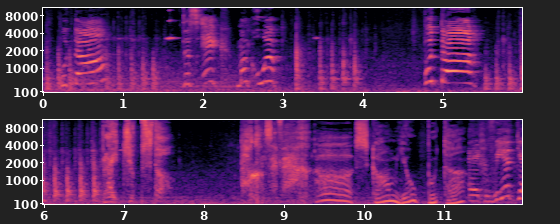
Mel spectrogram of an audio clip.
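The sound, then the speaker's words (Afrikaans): Repeated knocking on a door by someone who will keep knocking until it is opened, several sharp raps in quick bursts, while people talk over and between the knocks. “en jy ken my, ek sal klop en klop totdat jy oopmaak.”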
